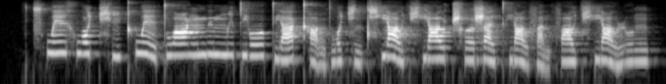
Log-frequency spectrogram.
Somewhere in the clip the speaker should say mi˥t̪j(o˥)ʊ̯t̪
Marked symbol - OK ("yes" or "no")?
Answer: yes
